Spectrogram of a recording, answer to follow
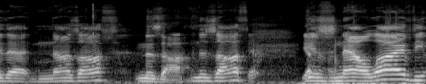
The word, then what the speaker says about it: N'Zoth: N'Zoth.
